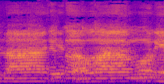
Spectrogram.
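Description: A group of Thai Buddhist monks chanting a Pali blessing in unison on one steady low pitch.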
